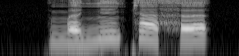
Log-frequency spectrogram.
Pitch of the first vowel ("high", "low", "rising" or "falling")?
low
